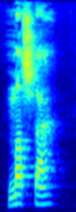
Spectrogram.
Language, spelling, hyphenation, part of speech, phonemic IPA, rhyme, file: Dutch, massa, mas‧sa, noun, /ˈmɑ.saː/, -ɑsaː, Nl-massa.ogg
- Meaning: 1. mass 2. mass, large amount 3. multitude, mass, throng, crowd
